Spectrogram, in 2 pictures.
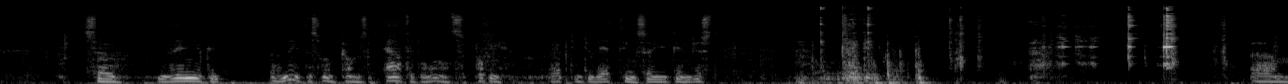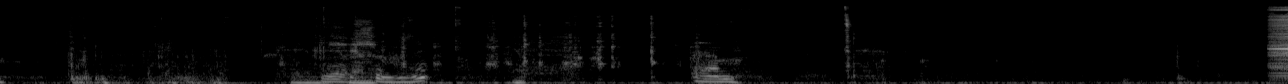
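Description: Metal parts clink and clack as they are handled.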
